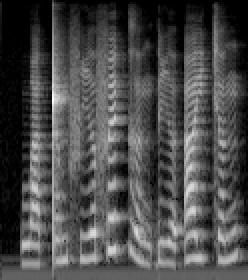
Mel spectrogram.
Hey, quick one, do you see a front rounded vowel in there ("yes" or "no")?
no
